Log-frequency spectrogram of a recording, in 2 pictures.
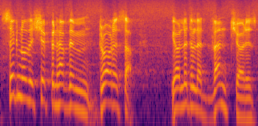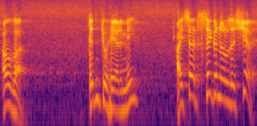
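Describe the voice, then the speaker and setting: An imperious leader with a high voice that swoops widely. He is pompous and formal, quick to give orders and easily rattled, in an old radio play with clear background noise. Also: sing-song, bright, forceful tone, full character voice. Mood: furious, panicked. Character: imperious head of state, haughty, easily panicked. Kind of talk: 1960s radio drama acting. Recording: noisy old radio recording.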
